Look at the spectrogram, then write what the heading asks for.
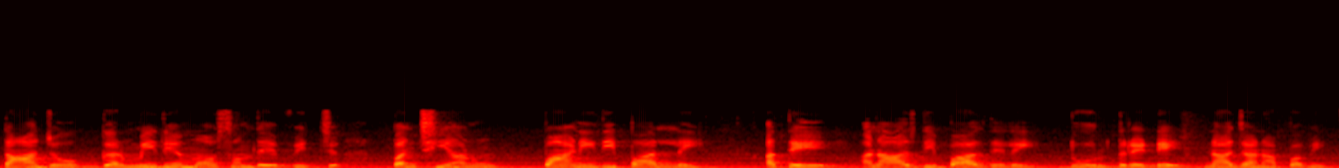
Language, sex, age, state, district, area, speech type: Punjabi, female, 18-30, Punjab, Muktsar, rural, spontaneous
